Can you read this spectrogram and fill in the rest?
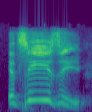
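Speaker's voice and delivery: high-pitched comic urging; hammed-up high eager voice; mock eagerness. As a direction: pitch it high, as if it's simple. Acting out an eager committee member.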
